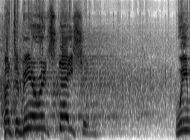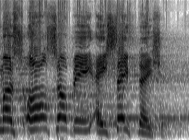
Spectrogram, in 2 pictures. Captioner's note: applause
